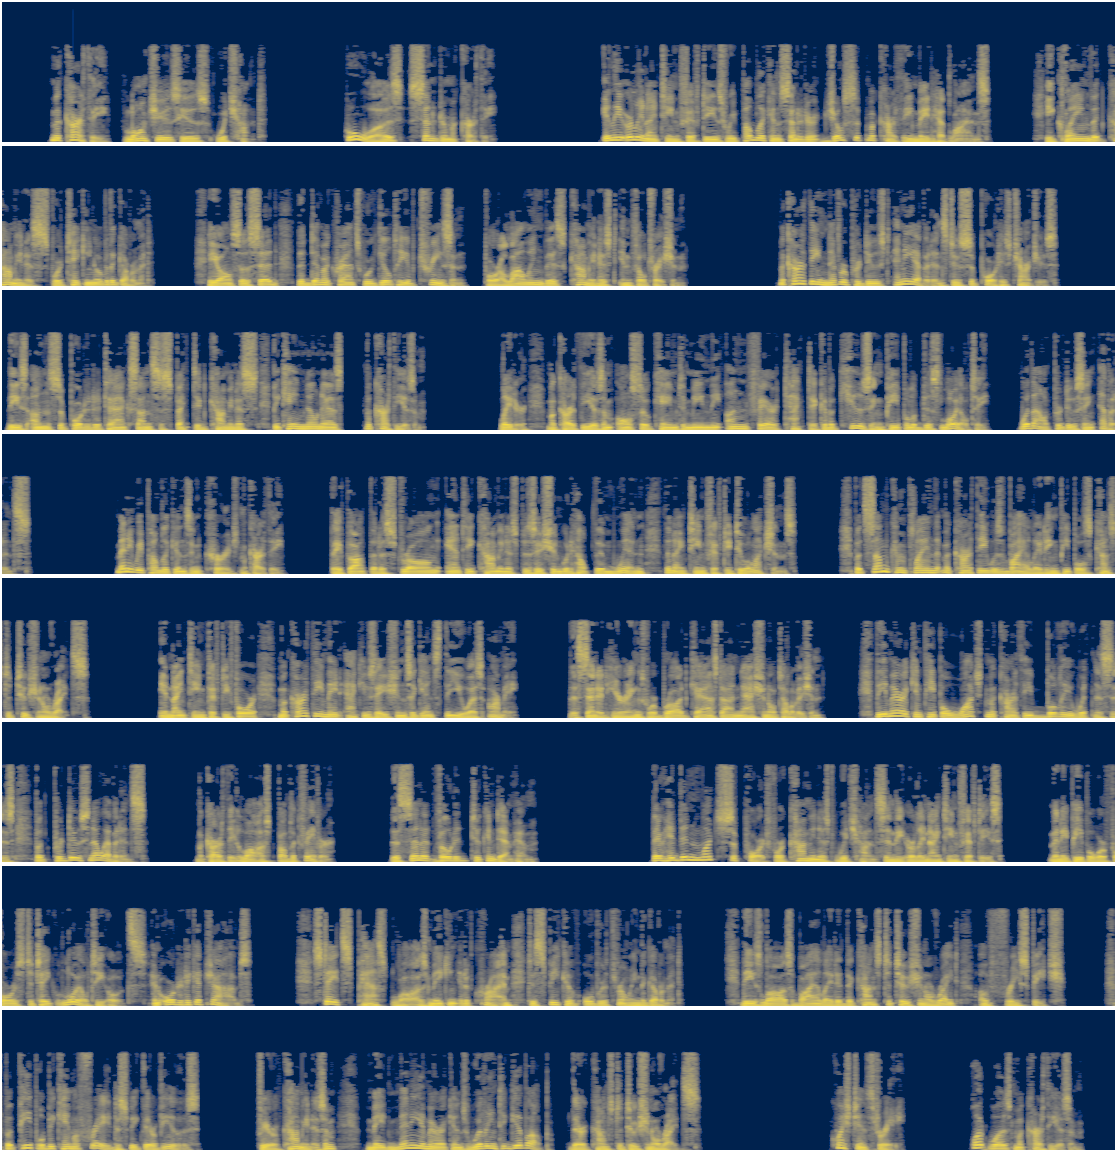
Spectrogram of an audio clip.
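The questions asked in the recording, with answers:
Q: What was McCarthyism?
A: Senator McCarthy's unsupported attacks on suspected communists; accusing people of disloyalty without evidence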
